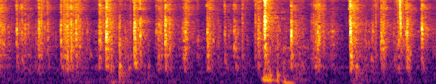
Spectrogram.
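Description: Rapid typing on a computer keyboard while an email is written, with many quick, crisp keystrokes in an uneven, continuous patter and a few louder taps standing out.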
